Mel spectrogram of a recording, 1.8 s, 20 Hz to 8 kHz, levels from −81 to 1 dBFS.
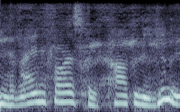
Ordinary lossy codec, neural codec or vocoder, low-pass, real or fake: Opus, 32 kbps; codec, 44.1 kHz, 2.6 kbps, DAC; 7.2 kHz; fake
